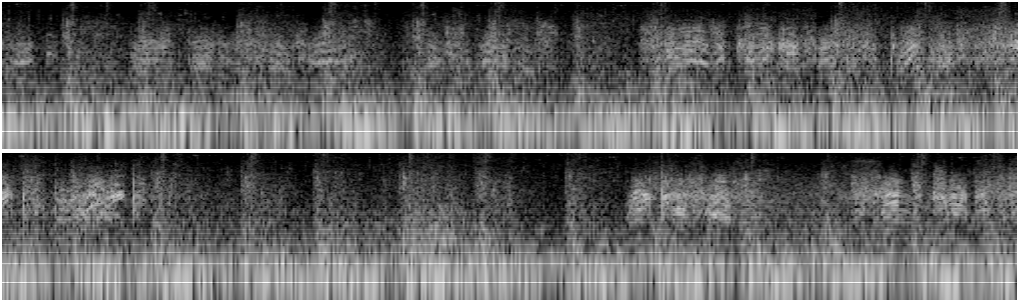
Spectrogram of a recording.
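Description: Heavy armoured footsteps thud steadily on rubble.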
